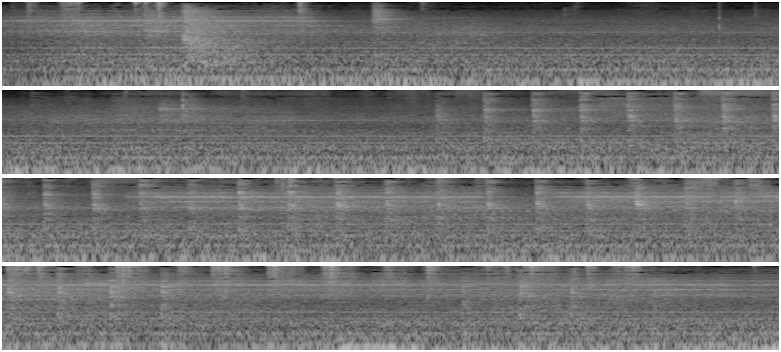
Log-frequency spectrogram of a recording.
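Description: Heavy lifting machinery running with a steady hum and two held tones while a steel roof truss is hoisted by crane. From about twelve seconds in, a run of short sharp clicks joins the hum.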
